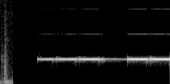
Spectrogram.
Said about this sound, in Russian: Внимание, пожарная тревога. Срочно покиньте помещение.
